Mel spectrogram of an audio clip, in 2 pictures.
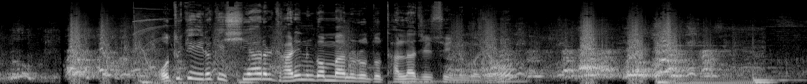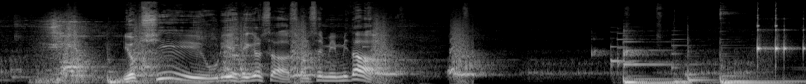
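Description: Ovcharka dogs bark and howl intermittently, close and forceful, overlapping with people talking throughout, with a short quiet stretch before the barking resumes.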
